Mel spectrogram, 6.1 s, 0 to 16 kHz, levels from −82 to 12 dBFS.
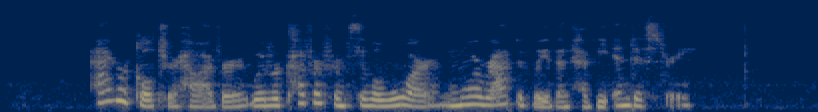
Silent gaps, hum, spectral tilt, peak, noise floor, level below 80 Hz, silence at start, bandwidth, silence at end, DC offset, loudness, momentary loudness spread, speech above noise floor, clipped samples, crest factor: none; none; -8 dB/octave; -10 dBFS; -69 dBFS; -66 dBFS; 0.7 s; 7.4 kHz; 0.95 s; under 0.1%; -25 LUFS; 9 LU; 45 dB; under 0.1%; 16 dB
